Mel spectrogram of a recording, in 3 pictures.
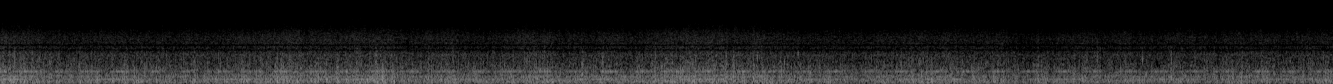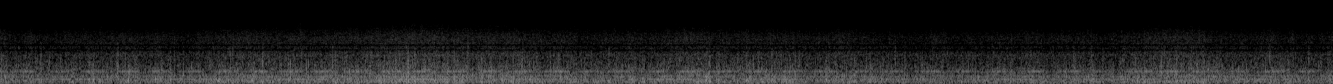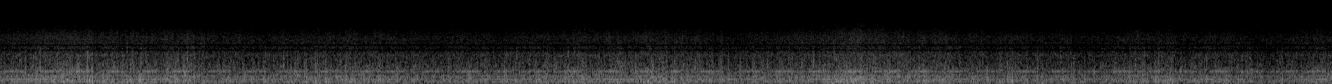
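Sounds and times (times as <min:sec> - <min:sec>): washing machine spinning: 0:00.0 - 0:39.9.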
